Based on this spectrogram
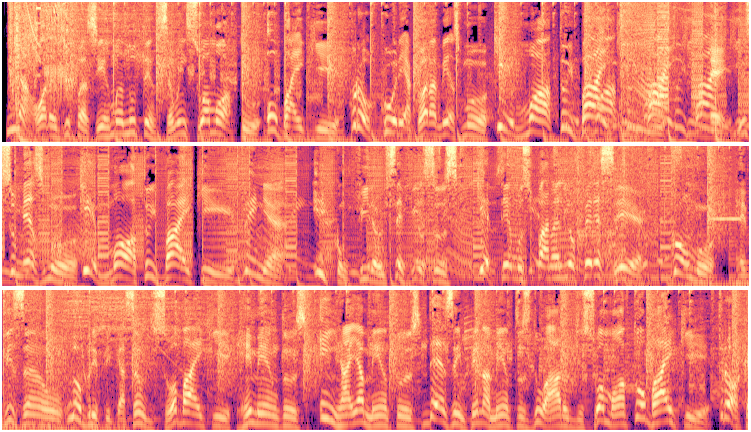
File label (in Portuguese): spot, locutor; Ky moto e baike spot; DT Publicidades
